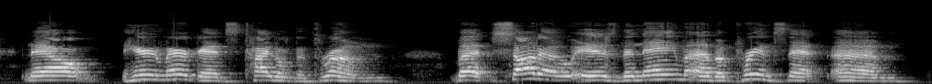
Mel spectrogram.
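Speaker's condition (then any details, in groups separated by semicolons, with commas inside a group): Cerebral palsy; slight speech impediment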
